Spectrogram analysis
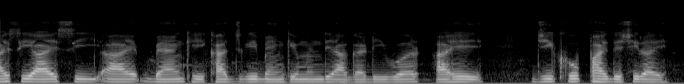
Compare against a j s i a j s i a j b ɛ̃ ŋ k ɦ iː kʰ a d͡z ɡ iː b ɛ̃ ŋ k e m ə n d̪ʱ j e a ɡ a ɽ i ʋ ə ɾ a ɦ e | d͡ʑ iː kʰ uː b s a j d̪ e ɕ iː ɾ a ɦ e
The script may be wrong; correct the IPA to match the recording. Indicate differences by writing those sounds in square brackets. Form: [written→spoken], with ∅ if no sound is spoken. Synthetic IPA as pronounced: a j s i a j s i a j b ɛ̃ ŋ k ɦ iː kʰ a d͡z ɡ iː b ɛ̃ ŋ k e m ə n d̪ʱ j e a ɡ a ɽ i ʋ ə ɾ a ɦ e | d͡ʑ iː kʰ uː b [s→f] a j d̪ e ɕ iː ɾ a ɦ e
